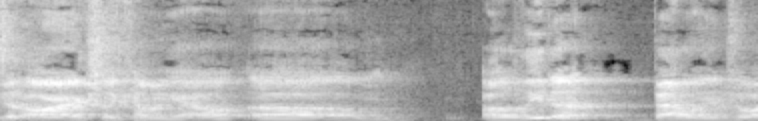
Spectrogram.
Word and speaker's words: Alita: And movies that are actually coming out, Alita Battle Angel, I actually said it right this time, I didn't say Attila, announced that on January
